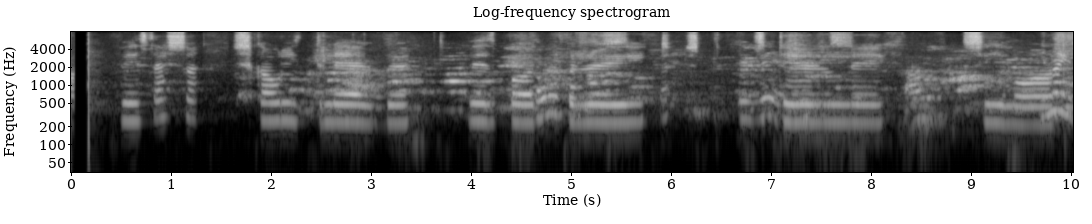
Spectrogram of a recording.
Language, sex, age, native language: Icelandic, female, 12, Icelandic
